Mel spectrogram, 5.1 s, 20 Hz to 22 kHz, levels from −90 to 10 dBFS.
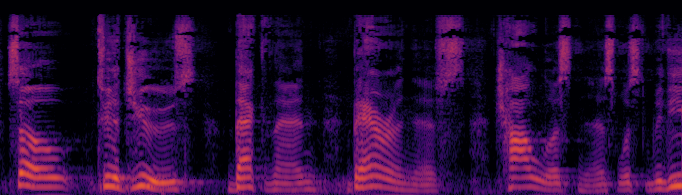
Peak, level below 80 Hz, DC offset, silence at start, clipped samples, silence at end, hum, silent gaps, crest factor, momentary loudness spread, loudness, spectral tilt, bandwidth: -16 dBFS; -74 dBFS; under 0.1%; 0.05 s; under 0.1%; 0 s; none; none; 20 dB; 10 LU; -36 LUFS; -3.5 dB/octave; 16 kHz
